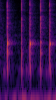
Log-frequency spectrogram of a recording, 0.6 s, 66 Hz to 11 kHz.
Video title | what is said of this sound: BMW E39 E46 E53 Rough Cold Start Misfire Common Causes For M52 M54 Engines | you should be able to shake it and hear that rattle if you cannot hear that rattle inside there it is stuck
